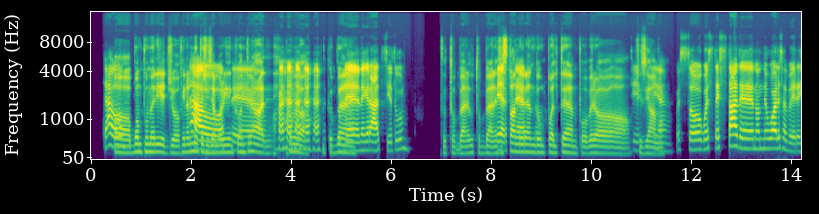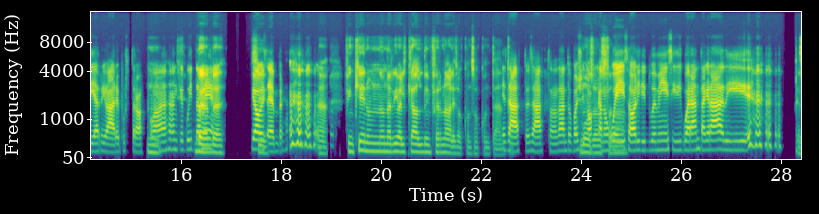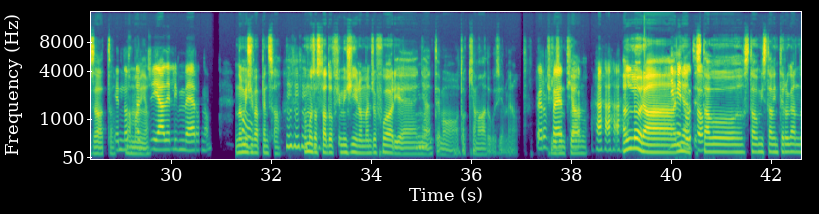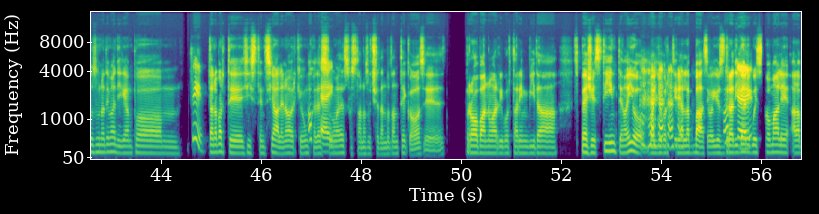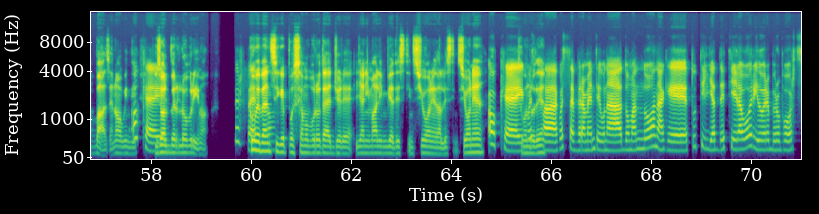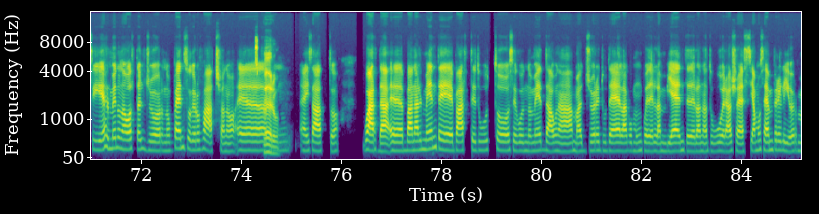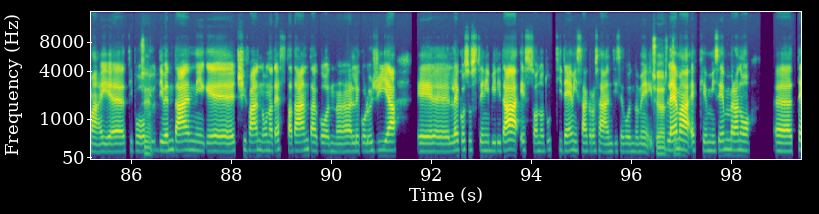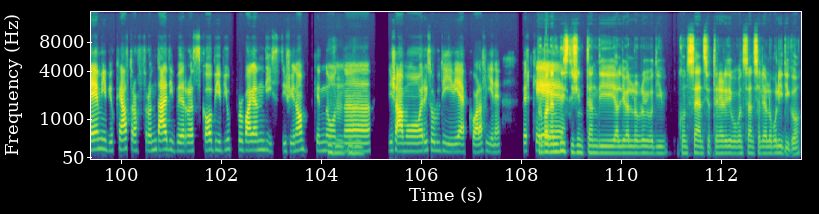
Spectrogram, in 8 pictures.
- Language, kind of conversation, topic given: Italian, unstructured, Come pensi che possiamo proteggere gli animali a rischio di estinzione?
- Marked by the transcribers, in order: other background noise; "rincontrati" said as "rincontradi"; chuckle; laughing while speaking: "anche"; giggle; other noise; chuckle; chuckle; tapping; chuckle; chuckle; "sradicare" said as "sdradicare"; laughing while speaking: "almeno"; "proprio" said as "propio"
